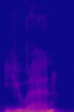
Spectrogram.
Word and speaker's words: une: So un is spelled un, and une is spelled U N E. And notice it's not un, it's un. It's got sort of a second little what I call a mini syllable after it.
